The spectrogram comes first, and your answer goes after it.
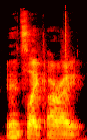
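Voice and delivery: ordinary talk, nothing marked

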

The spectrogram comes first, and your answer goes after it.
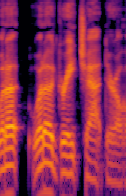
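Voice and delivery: mocking, sarcastic tone. Wrapping up an episode with a co-host: sarcastic. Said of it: "you're being sarcastic".

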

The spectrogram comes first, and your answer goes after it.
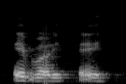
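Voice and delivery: innocent-sounding superhero voice. Discussing a movie, imitating Peter Parker greeting everyone, innocent Peter Parker voice. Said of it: "that innocent Peter Parker voice".

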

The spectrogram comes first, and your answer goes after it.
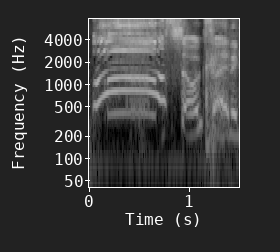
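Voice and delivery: very high, loud, excited pig-like squeal. Reacting with excitement, squealing. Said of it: "You just squeed".

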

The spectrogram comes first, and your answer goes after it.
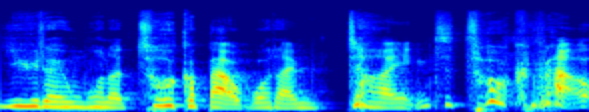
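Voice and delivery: play-acted, darkly threatening, creepy, ominous delivery. Retelling a line someone said in a story, mock-ominous. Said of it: "really ominously".

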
